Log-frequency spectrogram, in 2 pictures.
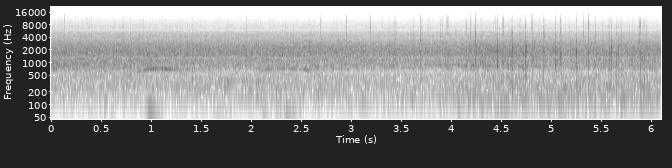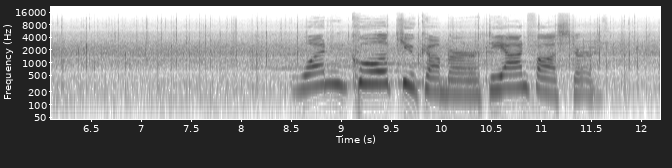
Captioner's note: cheering and applause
